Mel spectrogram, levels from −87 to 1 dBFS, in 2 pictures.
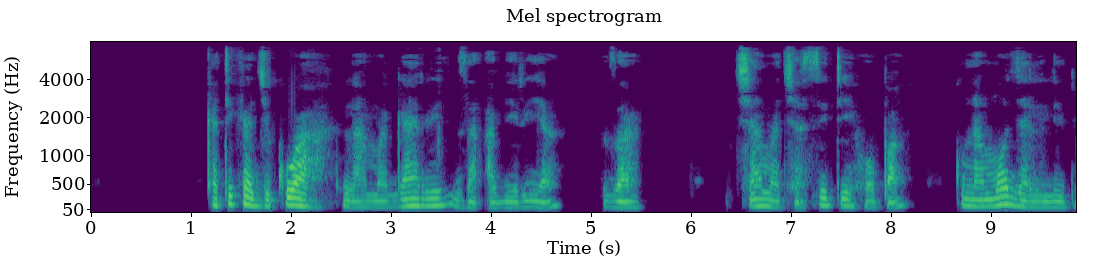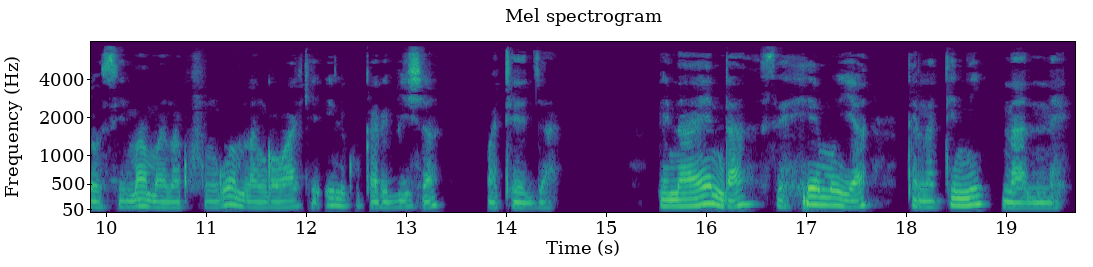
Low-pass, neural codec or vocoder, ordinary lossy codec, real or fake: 7.2 kHz; none; AAC, 32 kbps; real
